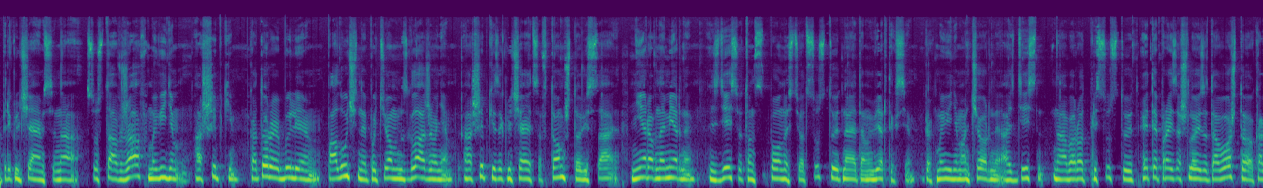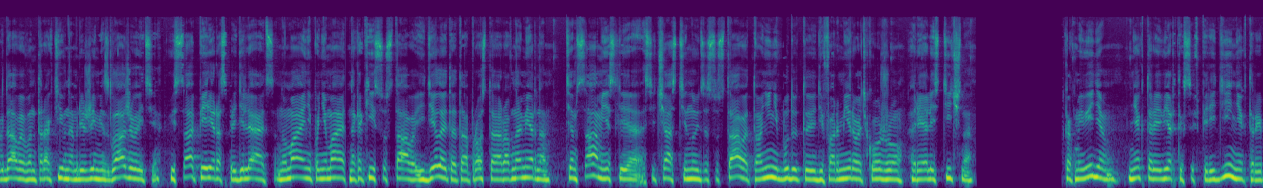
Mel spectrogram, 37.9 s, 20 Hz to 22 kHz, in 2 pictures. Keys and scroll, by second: 31.7 w.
